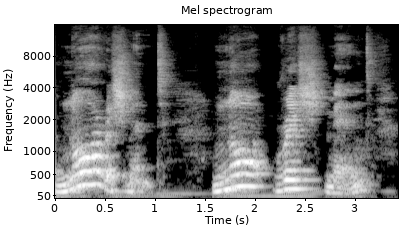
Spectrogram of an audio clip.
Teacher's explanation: The stress is on nour, right? · This word nourishment has 3 syllables and the stress falls on the third syllable from the end of the word.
